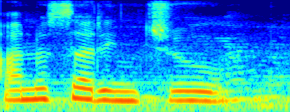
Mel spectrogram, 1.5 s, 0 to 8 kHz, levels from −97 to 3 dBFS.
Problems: none marked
